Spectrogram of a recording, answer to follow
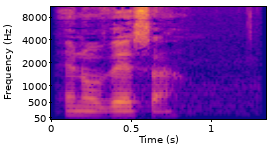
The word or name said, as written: Genovesa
